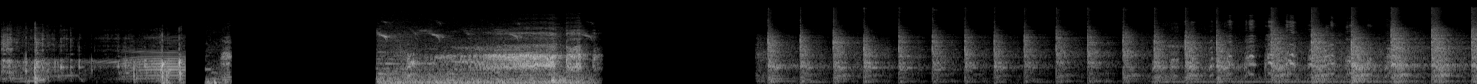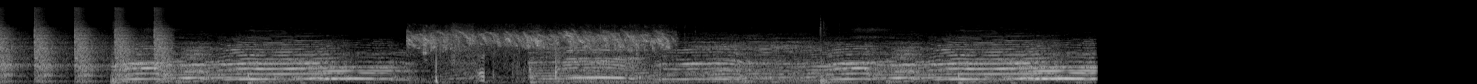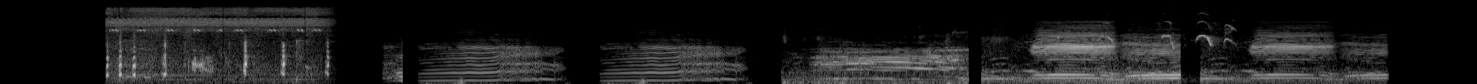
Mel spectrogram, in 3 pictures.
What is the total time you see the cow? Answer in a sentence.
You can hear the cow for 22 seconds altogether.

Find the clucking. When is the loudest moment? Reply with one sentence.
The loudest moment of the clucking is at 5 seconds.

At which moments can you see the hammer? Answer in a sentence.
You can hear the hammer from 7.5 to 16.6 s.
